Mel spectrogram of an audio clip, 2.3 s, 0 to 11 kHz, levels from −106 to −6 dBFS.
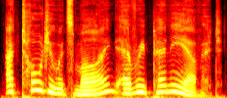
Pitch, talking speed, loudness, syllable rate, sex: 175 Hz, 235 wpm, -15 LUFS, 6.1 syllables/s, male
